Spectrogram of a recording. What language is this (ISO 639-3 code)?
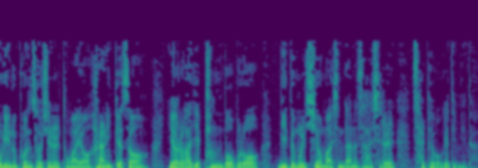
kor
